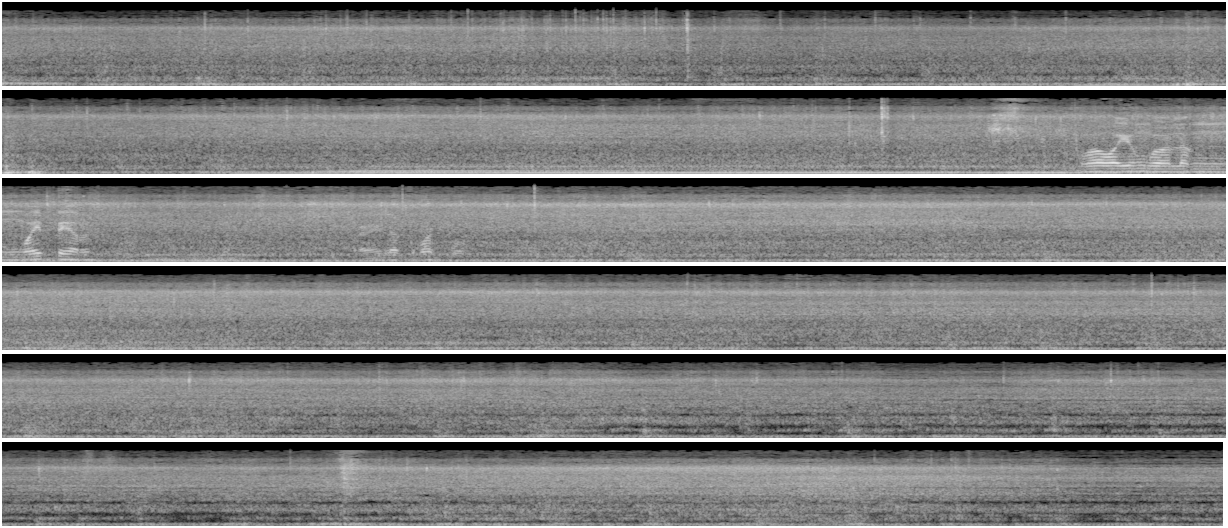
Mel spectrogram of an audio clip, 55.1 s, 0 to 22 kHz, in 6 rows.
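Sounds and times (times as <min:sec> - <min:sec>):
engine and tyres rumbling: 0:00.0 - 0:55.0
rain on car: 0:00.0 - 0:55.0
tyres hissing on wet road: 0:00.0 - 0:55.0.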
